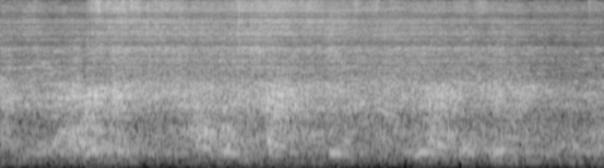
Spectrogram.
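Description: Lightning crackles and zaps.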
